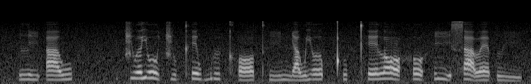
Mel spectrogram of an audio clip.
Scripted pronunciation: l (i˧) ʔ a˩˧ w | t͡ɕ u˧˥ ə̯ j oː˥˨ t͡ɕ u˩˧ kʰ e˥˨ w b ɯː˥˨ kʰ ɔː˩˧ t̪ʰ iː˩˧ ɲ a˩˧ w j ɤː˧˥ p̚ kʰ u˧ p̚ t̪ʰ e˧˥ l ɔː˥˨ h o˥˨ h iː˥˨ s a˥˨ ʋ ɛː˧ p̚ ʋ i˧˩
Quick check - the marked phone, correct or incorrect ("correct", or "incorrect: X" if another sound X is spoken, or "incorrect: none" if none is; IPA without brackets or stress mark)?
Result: incorrect: i˩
